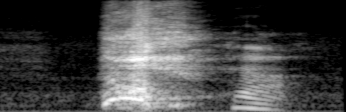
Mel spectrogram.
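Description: A single close, sharp sneeze bursts out, followed by a short voiced exhale or sniff.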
